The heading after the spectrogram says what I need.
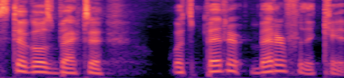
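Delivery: high, loud, insistent mediator voice.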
